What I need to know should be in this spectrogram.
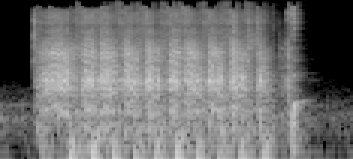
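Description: Brisk, evenly spaced cranking pulses, roughly seven a second for under two seconds; the starter turns the engine over strongly and healthily.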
